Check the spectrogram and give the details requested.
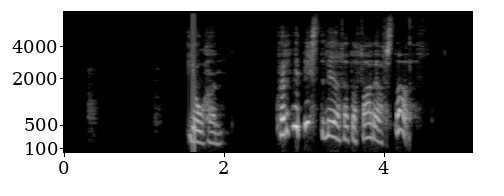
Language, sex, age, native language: Icelandic, female, 40-49, Icelandic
